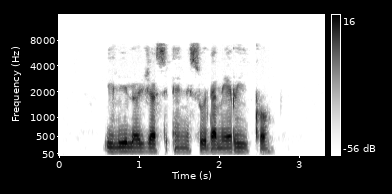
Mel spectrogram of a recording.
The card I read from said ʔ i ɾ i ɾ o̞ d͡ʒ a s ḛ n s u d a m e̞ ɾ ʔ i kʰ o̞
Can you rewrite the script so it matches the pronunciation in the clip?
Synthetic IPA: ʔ i l i l o̞ d͡ʒ a s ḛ n s u d a m e̞ ɾ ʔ i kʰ o̞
